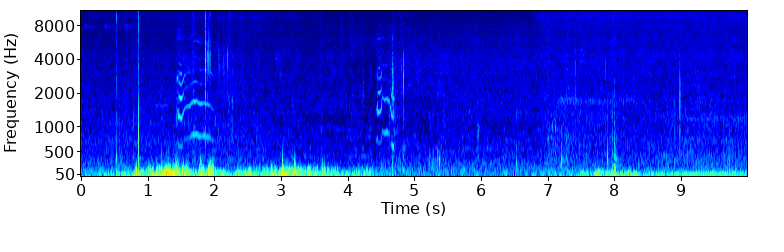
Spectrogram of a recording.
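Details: Stray calico cat looking up and appealing to be petted, giving two short rising-falling meows, one near the start and a shorter one midway, with low rumbling handling noise and quiet outdoor background.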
